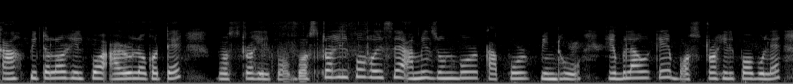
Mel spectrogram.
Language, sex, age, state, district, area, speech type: Assamese, female, 30-45, Assam, Charaideo, urban, spontaneous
